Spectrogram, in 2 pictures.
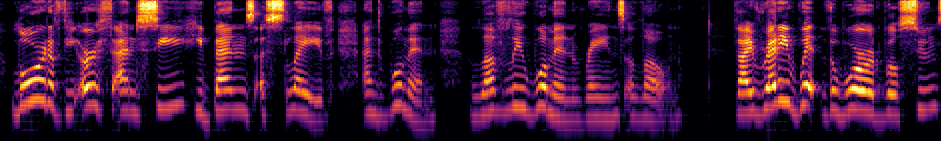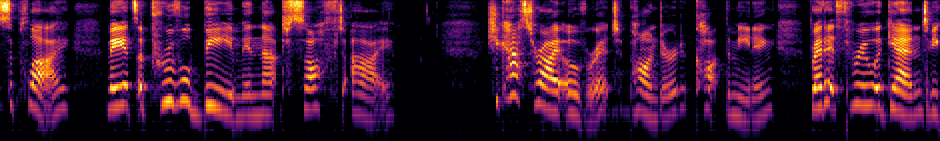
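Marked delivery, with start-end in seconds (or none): none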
